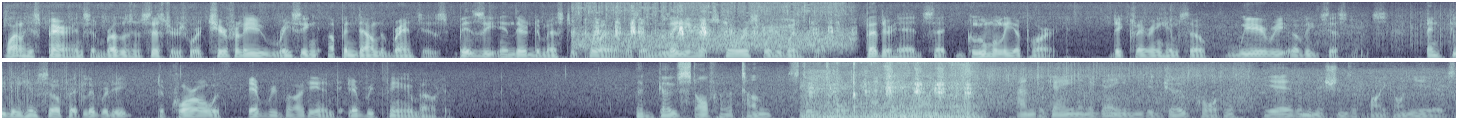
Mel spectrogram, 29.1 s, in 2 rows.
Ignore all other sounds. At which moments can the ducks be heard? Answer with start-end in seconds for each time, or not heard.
5.7-8.6, 22.5-24.4.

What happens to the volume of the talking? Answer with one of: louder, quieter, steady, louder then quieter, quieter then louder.
quieter.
